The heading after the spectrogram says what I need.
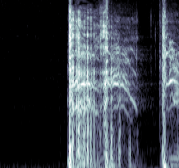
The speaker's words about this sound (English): But that was a real cough.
